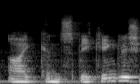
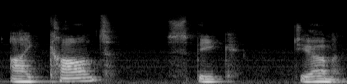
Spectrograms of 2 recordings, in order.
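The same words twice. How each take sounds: First: "can" unstressed before "speak"; weak, short "can"; very reduced can. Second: "can't" stressed with long ah, kahnt; slow, separated words, weight on "can't"; negative can't. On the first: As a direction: pass lightly over "can". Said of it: "es muy reducido". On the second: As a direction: lean on the ah in "can't". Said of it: "escucha el negativo". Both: Shown as a demonstration.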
